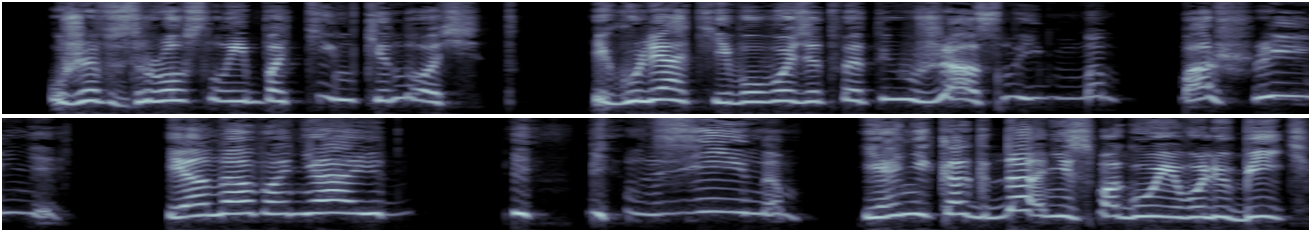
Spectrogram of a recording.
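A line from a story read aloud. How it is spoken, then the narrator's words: Sobbing. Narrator (Russian): рыдала она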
